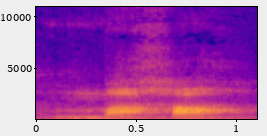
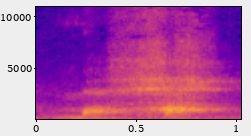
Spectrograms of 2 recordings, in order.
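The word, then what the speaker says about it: מחה: It's spelled M-A-C-H-A-H, but it's pronounced maha. It's pronounced maha.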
